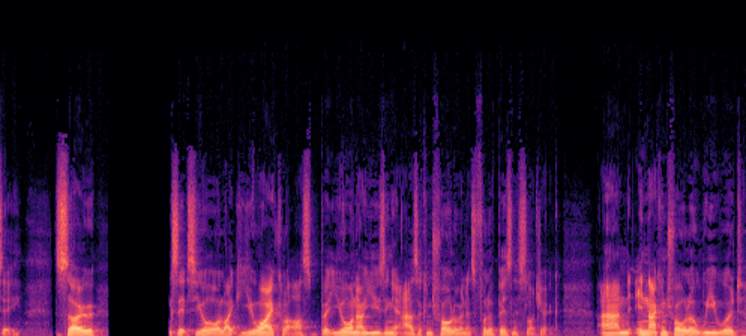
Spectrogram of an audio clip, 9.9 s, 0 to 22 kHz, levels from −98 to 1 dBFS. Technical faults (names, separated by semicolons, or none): stream reconnect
